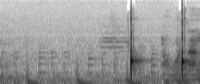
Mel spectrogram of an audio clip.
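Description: Background music with a steady low beat under a TV news segment, with two sharp, very short pop sound effects added in editing, about a second and a second and a half in.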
